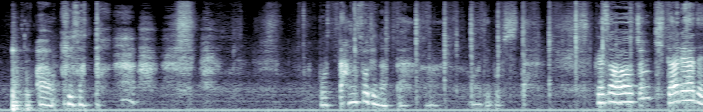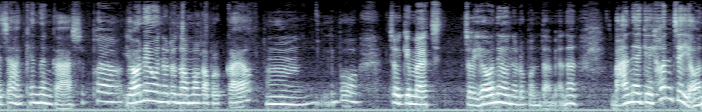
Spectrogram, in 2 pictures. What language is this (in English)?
Korean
